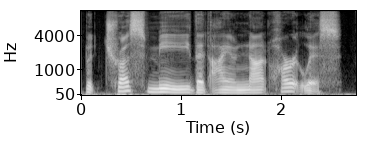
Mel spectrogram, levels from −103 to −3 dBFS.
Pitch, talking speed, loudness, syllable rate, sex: 110 Hz, 175 wpm, -18 LUFS, 3.5 syllables/s, male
